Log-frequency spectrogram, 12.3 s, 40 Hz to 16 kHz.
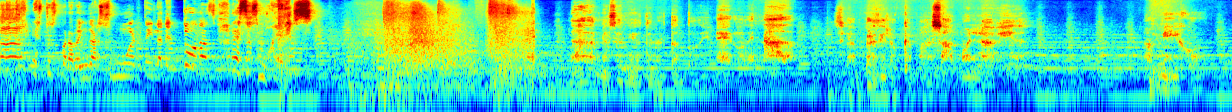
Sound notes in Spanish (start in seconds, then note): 3.7 Golpes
